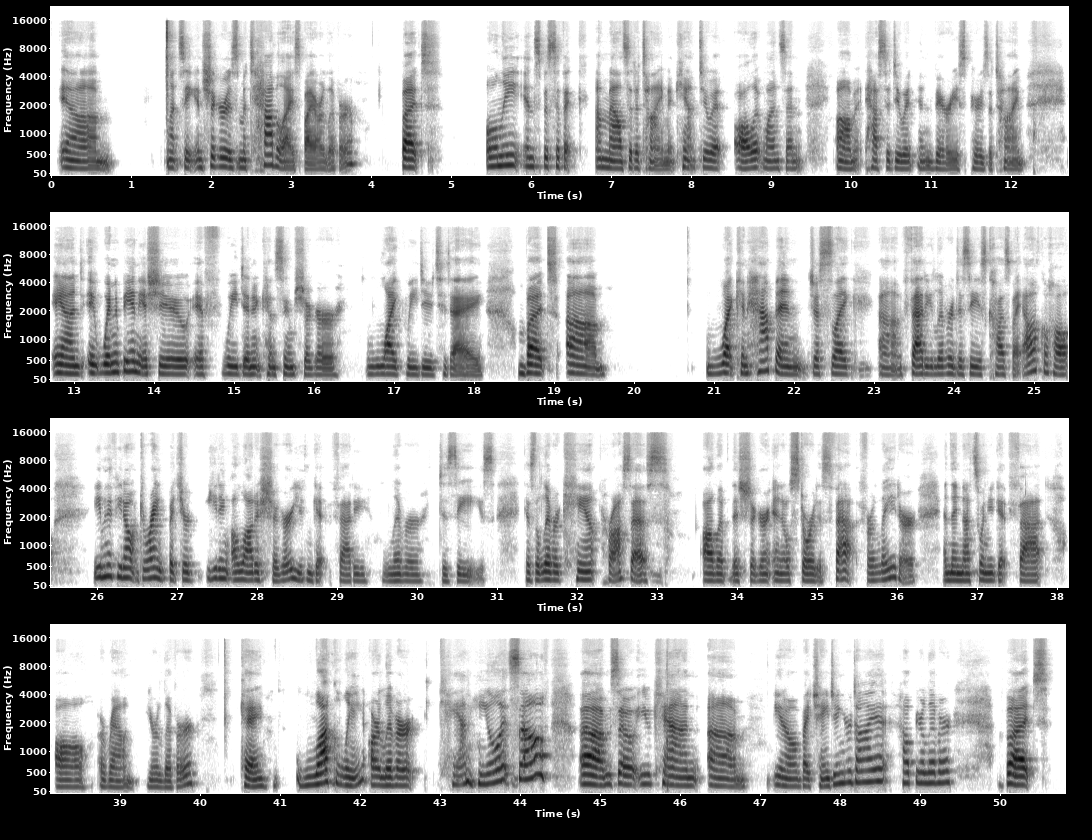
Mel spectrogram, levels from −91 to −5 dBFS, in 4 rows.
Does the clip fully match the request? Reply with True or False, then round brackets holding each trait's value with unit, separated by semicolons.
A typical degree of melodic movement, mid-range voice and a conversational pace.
True (4.0 semitones; 180 Hz; 160 wpm)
